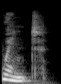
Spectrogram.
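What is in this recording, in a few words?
"went", British English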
